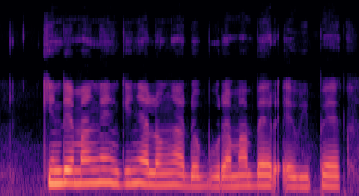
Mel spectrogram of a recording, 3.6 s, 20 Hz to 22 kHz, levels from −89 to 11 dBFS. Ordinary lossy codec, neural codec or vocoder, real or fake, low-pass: none; vocoder, 44.1 kHz, 128 mel bands every 512 samples, BigVGAN v2; fake; 19.8 kHz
